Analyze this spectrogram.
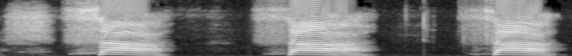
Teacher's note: سا زبان کی نوک کو سامنے والے اوپر کے دو دانتوں کے کناروں سے لگانے سے ادا ہوتا ہے۔ سا زبان کی نوک کو باہر نکالیں اور اوپر والے سامنے دو دانتوں کے کناروں کے ساتھ لگا دیں اور نرمی سے اور باریک آواز میں پڑھنا ہے۔ سا سا سا، یہ دو حرفی ہوتا ہے، اس کو تھوڑا سا کھینچ کے پڑھتے ہیں، ٹھیک ہے؟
